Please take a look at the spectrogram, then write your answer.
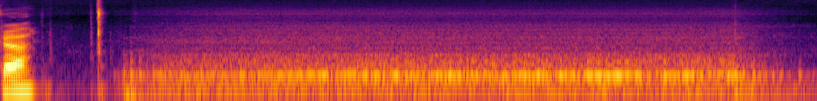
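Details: Car heater blower after repair, previously running loudly: after a click it spins up to a smooth, even whoosh with steady low hum, now quieter and normal.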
